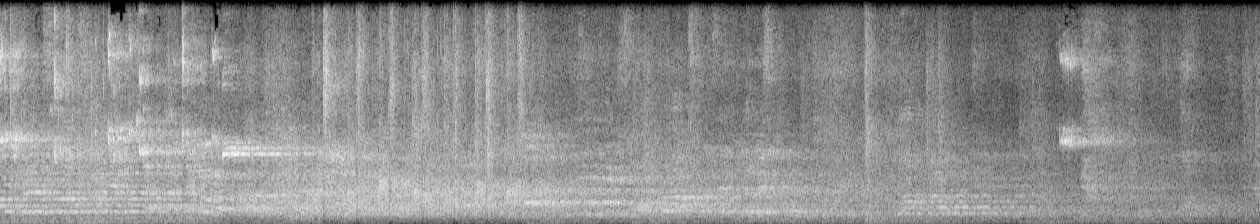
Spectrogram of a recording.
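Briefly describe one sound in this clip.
Basketball shoes squeak on a wooden court in an echoing sports hall.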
